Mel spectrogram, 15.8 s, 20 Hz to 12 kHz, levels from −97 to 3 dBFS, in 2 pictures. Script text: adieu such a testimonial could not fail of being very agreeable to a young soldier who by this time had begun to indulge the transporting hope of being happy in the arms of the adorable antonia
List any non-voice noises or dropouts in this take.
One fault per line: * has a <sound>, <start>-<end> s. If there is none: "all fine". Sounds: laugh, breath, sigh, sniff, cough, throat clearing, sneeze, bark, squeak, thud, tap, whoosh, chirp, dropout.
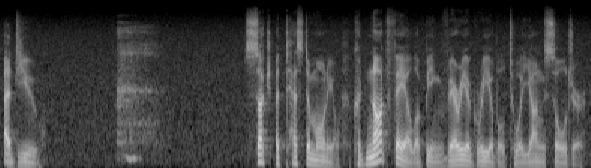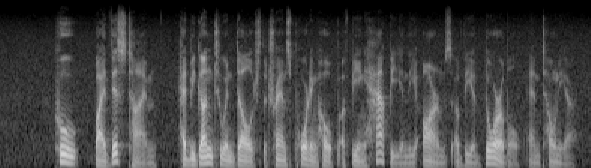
* has a sigh, 1.5-2.3 s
